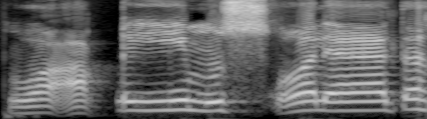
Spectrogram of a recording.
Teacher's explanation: یا ساکن سے پہلے لفظ کے نیچے ایک قاف کے کسرہ ہے، زیر ہے تو یہاں پر یا مدہ ہے اور اس کو ایک حرکت کے برابر لمبا کریں گے · صاد مشدد ہے، پیچھے بھی ملے گا، خود بھی پڑھا جائے گا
